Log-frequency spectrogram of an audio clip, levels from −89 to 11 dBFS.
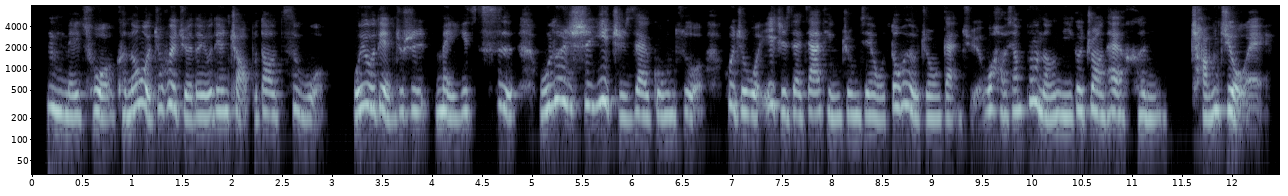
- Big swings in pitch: No, average, 3.5 semitones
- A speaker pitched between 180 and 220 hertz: No, high, 235 Hz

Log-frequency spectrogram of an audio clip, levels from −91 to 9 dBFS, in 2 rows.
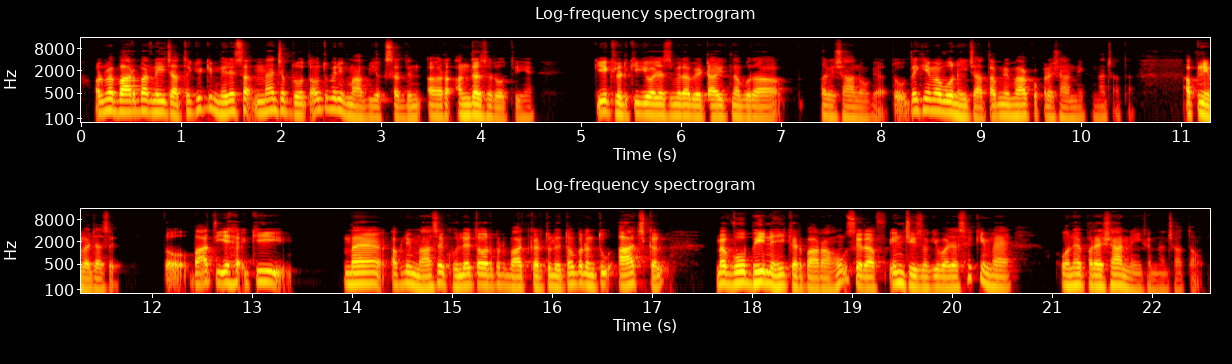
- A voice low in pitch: Yes, low, 125 Hz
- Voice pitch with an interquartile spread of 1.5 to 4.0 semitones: No, average, 4.8 semitones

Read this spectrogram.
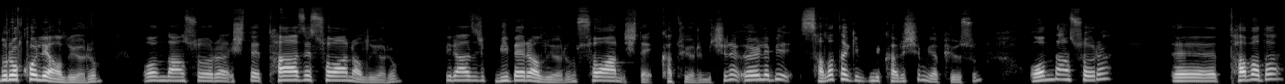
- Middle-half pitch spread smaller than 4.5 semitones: No, average, 5.0 semitones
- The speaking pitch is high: No, medium, 180 Hz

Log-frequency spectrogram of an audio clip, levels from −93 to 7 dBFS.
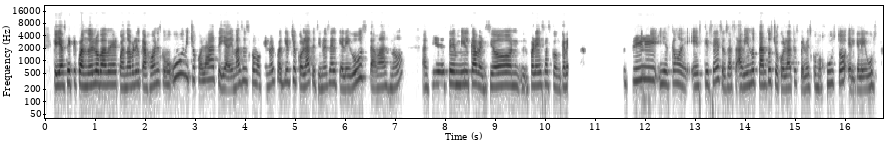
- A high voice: Yes, very high, 260 Hz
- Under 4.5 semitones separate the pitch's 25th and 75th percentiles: Yes, average, 3.5 semitones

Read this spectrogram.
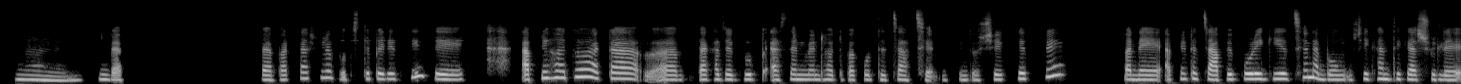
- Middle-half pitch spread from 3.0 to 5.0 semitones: No, narrow, 2.6 semitones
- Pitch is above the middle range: Yes, high, 230 Hz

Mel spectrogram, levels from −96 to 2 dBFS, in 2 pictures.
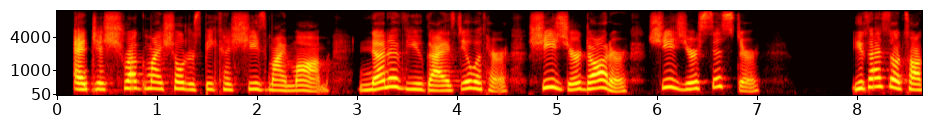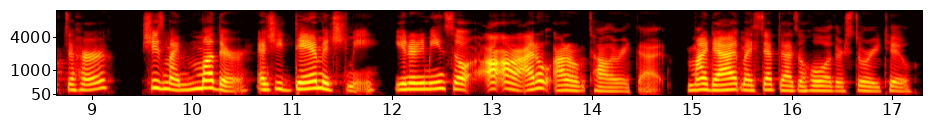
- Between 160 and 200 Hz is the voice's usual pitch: No, high, 235 Hz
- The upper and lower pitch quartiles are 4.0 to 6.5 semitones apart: Yes, average, 4.8 semitones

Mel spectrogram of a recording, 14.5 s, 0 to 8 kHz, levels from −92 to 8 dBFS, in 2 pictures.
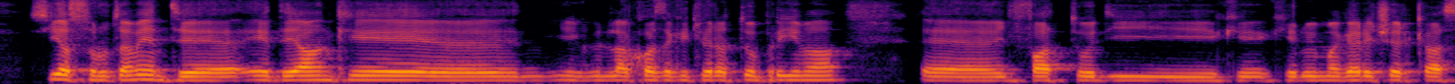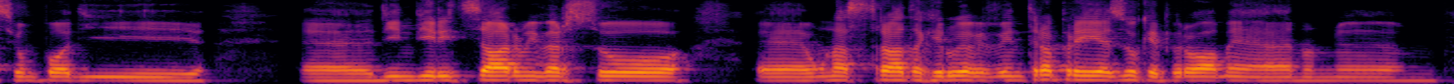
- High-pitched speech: No, medium, 140 Hz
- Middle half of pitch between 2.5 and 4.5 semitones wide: No, narrow, 1.8 semitones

